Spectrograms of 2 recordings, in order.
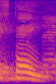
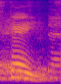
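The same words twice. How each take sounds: Both takes have the same delivery.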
